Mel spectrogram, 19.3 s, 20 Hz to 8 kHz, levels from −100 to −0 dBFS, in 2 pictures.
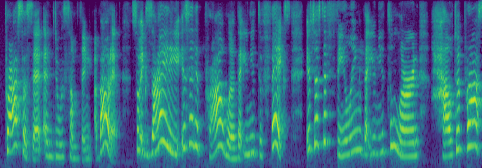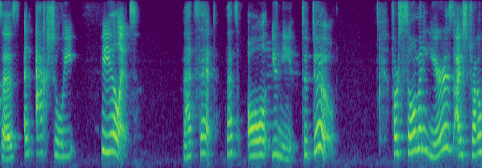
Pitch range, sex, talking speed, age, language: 235-350 Hz, female, 145 wpm, 20-39, English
